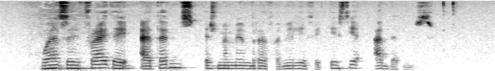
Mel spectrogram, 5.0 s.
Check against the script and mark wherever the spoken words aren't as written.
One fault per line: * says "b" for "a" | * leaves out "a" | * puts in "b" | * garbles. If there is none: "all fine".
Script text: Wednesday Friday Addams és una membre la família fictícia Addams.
all fine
